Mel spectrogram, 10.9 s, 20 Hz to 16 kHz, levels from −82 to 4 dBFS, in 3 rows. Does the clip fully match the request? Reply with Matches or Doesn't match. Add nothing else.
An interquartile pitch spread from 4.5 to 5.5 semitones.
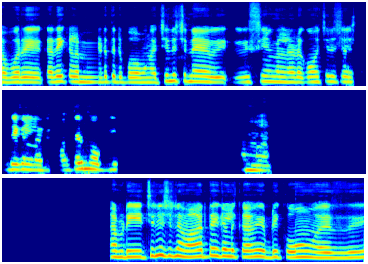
Doesn't match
